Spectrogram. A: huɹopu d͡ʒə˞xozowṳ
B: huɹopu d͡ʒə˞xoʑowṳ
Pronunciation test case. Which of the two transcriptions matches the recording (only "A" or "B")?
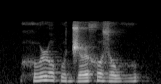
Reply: A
